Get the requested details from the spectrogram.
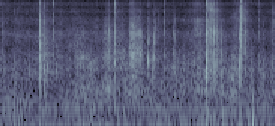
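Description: Fingertips and nails handle and bend the plastic-covered paper dust jacket flap of a hardback book lying open, making soft, dry crinkling. Sharp, bright crackles and ticks stand out over a quiet, steady rustle and low rumble.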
